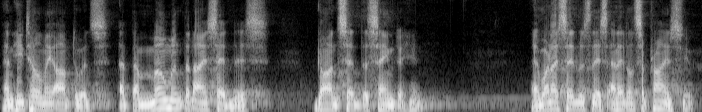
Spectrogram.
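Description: A man preaching a sermon to a congregation, speaking earnestly and deliberately and addressing his listeners directly. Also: medium pitch, vocal fry, darkish tone. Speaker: visiting preacher. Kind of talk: sermon with Bible teaching and altar call. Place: live before a congregation at a meeting.

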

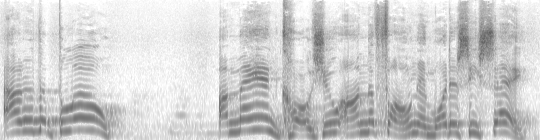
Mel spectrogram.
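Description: A man hosting a religious talk show, asking lively leading questions and building suspense around his guest's story. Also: extremely high pitch, takes it slowly. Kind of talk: interviewing a guest.

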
